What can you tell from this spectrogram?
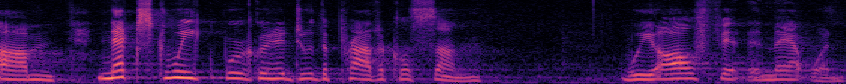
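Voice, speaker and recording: The voice is warm and somewhat breathy, with lively intonation at a fairly slow pace. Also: woman. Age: 80s+. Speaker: nun giving a parish Bible talk. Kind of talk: lecture with group discussion. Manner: informal, warm.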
